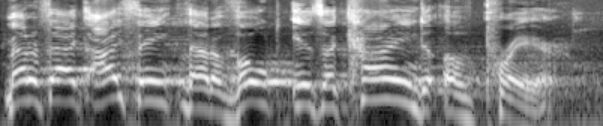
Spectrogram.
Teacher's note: as a matter of fact becomes shortened and reduced to matter of fact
